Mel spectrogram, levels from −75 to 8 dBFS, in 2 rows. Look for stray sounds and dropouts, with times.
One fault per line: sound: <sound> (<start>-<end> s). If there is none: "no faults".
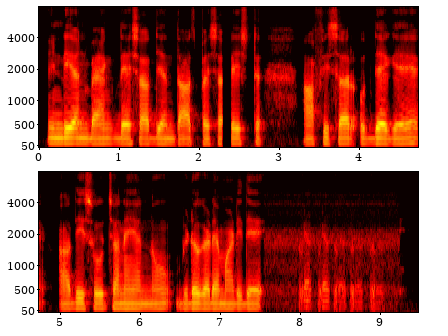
sound: dropout (2.3-2.4 s)
sound: laugh (8.0-9.1 s)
